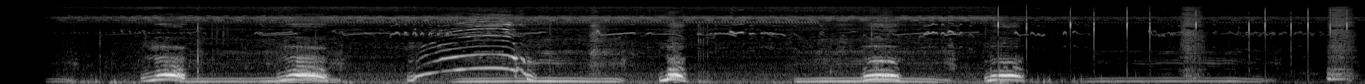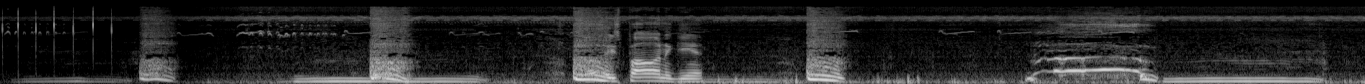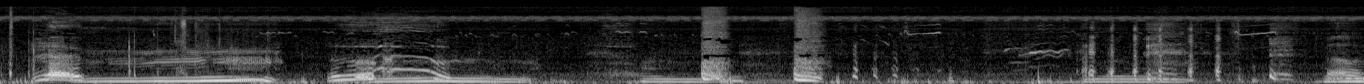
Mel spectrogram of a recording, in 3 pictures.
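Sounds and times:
long bellowing call: 0:01.4 - 0:07.0, 0:07.8 - 0:15.5, 0:23.8 - 0:27.0, 0:27.6 - 0:40.9.

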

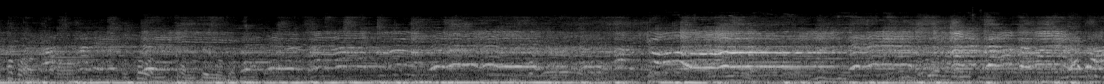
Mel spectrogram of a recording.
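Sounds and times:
woman singing pop song: 0:00.0 - 0:11.0.

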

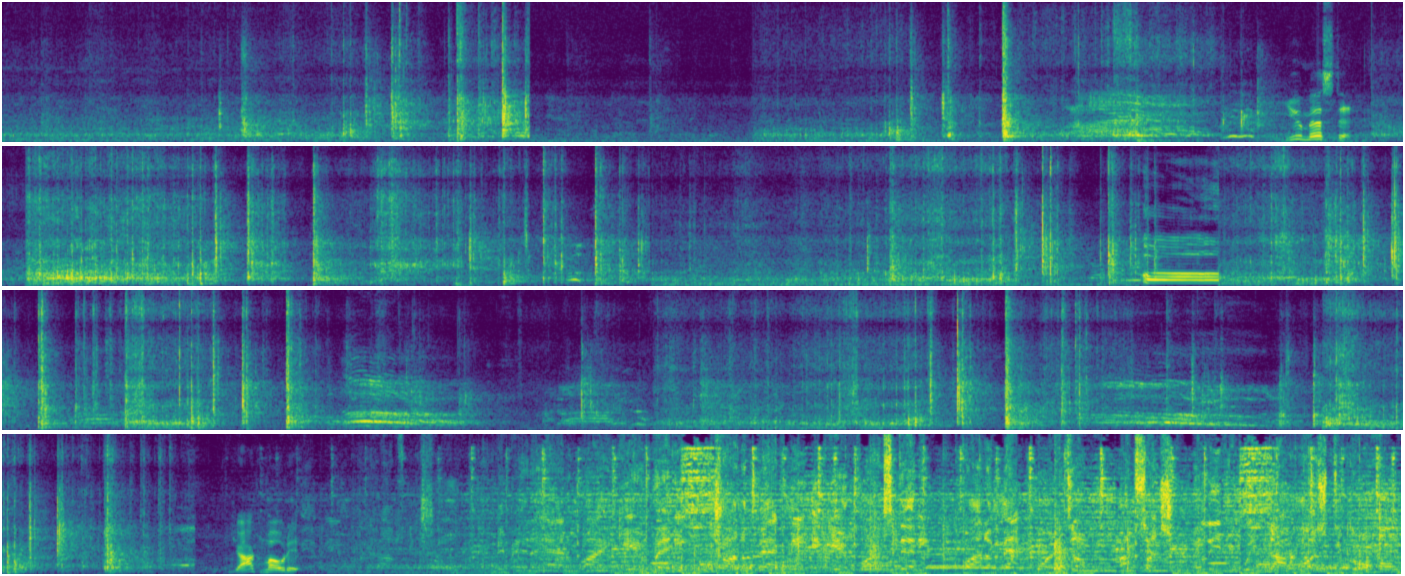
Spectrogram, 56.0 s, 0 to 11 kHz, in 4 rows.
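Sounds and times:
skateboard rolling on concrete: 0:00.0 - 0:56.0
skateboard pops and landings: 0:03.3 - 0:05.3, 0:08.7 - 0:12.7, 0:13.7 - 0:21.1, 0:26.6 - 0:31.3, 0:37.0 - 0:39.0, 0:39.8 - 0:43.8.

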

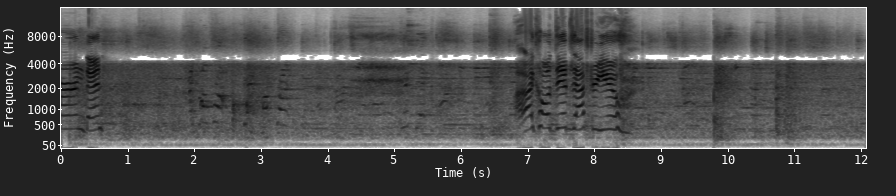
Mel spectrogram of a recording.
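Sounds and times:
people talking: 0:06.8 - 0:08.6.

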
